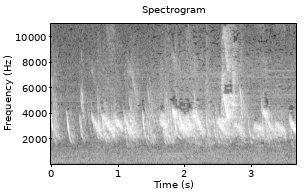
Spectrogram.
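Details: Purple martins at a nesting colony with gourds and houses in South Florida, 2014: a steady stream of gurgling, chirping notes, many short downslurred and upslurred chirps overlapping from several birds.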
